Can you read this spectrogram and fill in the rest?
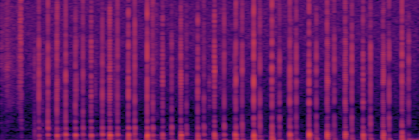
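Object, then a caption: Faux leather cover of a thick bound notebook. Fingertips and short nails tap and scratch the black faux leather cover of a thick bound notebook, its pages visible at the edge, as it lies on a desk. About thirty rapid, soft, dull taps sound in a steady run, low and muffled with almost no ring, over a faint scratching rustle. The tapping grows slightly louder toward the end.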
